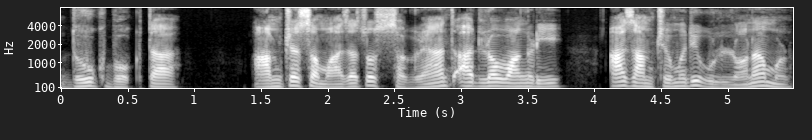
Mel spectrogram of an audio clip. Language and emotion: Goan Konkani, sad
